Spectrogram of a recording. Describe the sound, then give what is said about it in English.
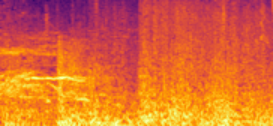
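Loud, rumbling explosions roll together into a continuous heavy roar, with a brief high whine sliding downward near the start, as a battlefield in the desert erupts with explosions. “The entire battlefield erupts with explosions and flying rebel bodies.”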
